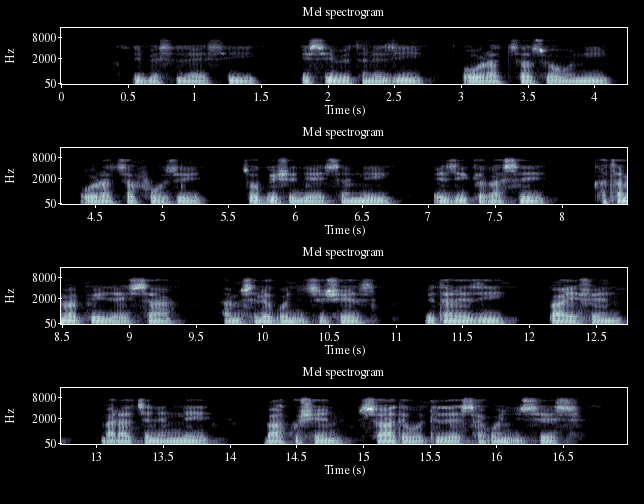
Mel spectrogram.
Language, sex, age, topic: Gamo, male, 18-24, agriculture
